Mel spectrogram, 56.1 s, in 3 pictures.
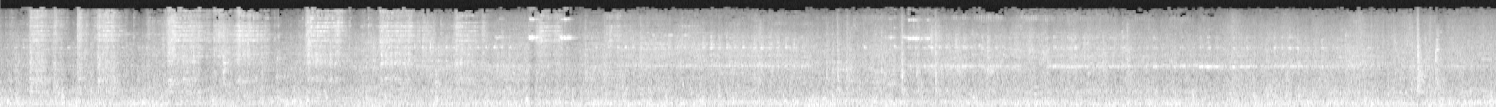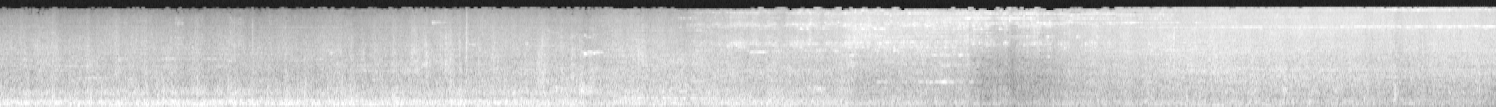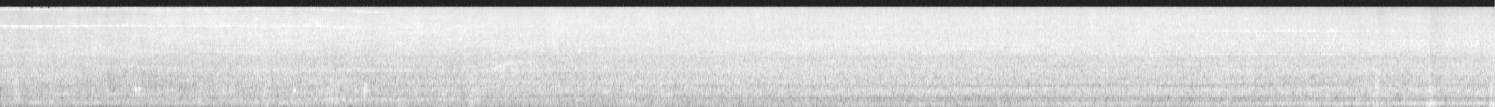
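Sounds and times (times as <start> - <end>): freight car wheels rumbling and clacking: 0.0 - 27.3
thin wheel squeal: 11.1 - 12.3, 27.6 - 32.3
steam hissing: 27.4 - 56.0.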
